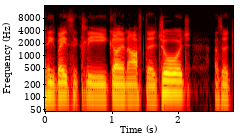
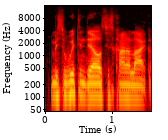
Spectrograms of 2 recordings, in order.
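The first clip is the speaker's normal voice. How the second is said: ordinary talk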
